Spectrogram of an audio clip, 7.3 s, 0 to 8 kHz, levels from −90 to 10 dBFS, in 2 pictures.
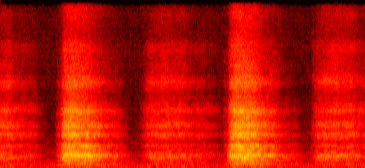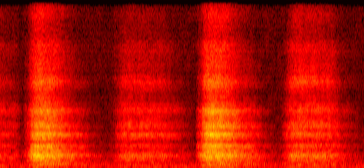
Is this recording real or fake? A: fake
